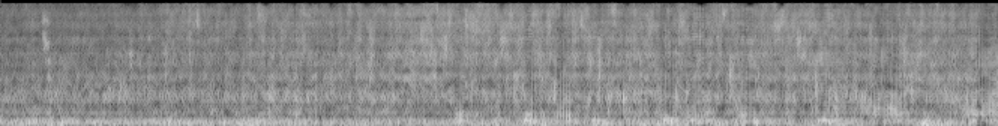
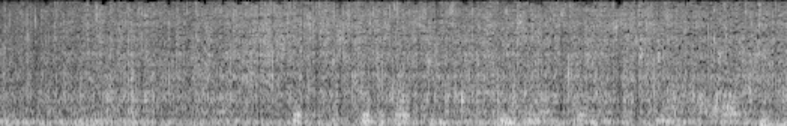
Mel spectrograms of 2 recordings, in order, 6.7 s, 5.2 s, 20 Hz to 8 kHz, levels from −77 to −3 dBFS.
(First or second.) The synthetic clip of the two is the first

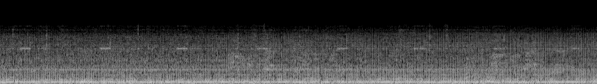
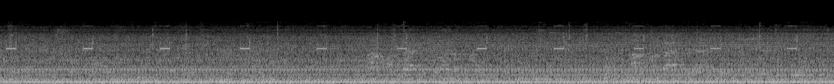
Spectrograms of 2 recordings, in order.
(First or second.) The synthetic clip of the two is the first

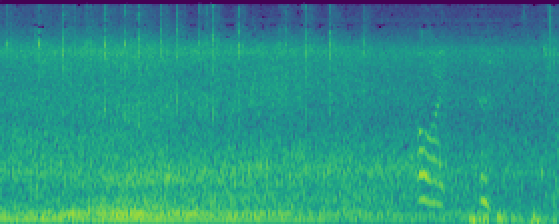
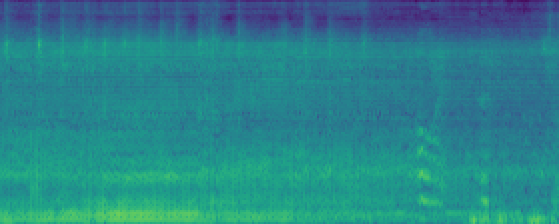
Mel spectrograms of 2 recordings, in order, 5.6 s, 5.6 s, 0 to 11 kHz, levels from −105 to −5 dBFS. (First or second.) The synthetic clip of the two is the second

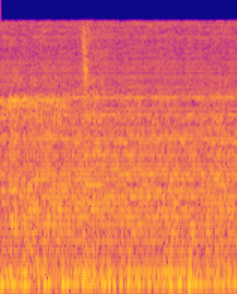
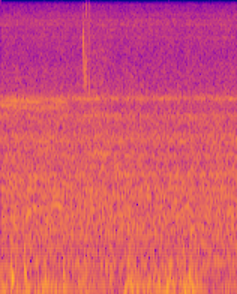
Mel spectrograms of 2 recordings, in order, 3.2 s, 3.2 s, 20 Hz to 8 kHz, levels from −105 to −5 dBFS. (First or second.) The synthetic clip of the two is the first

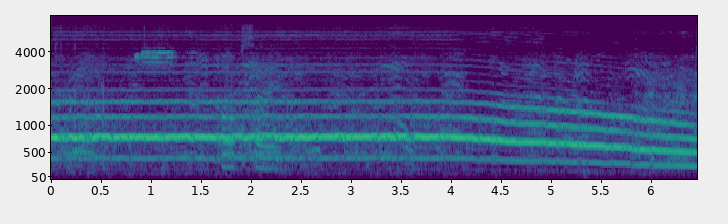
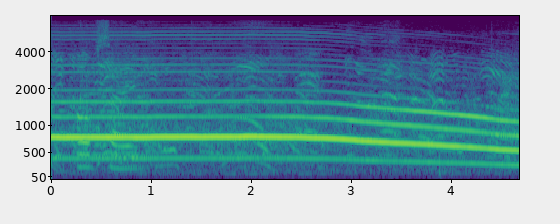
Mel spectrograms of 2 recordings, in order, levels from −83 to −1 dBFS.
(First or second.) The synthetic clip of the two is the first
